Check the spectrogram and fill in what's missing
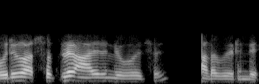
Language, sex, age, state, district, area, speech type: Malayalam, male, 18-30, Kerala, Palakkad, rural, conversation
